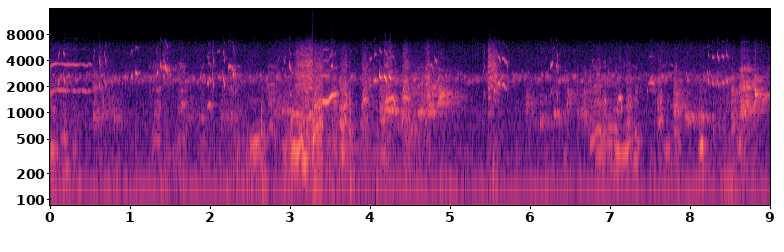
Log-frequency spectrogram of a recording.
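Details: Rhesus macaques, including babies staying close to their protective mothers, give overlapping high squeals, chirps and short rising calls in an irregular chatter over a steady low hum.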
